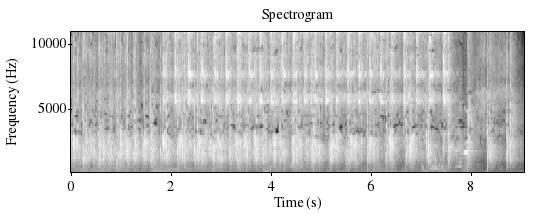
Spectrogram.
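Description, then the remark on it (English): An audience claps hands in praise during prayer in a steady, brisk rhythm, the sharp claps loud and continuous, with voices murmuring and calling out underneath before the clapping thins out at the end. “We clap our hands.”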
